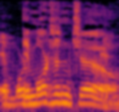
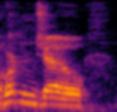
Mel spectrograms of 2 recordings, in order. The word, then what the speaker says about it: Immortan Joe: Immortan Joe. – Immortan Joe, the hideous leader of the bad guys.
